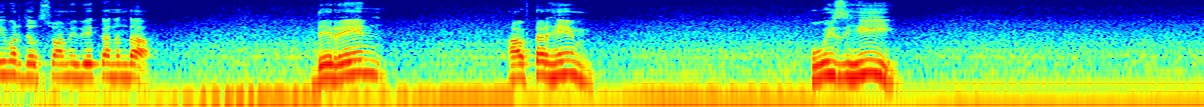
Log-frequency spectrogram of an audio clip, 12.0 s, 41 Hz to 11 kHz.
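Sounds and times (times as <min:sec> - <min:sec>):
low room tone hum: 0:00.0 - 0:12.0.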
